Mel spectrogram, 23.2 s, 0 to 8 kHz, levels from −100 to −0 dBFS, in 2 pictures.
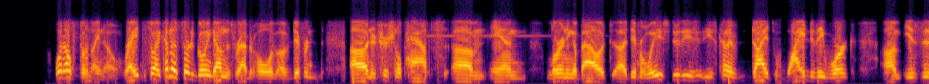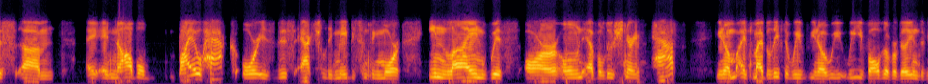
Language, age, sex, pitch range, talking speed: Persian, 30-49, male, 120-160 Hz, 200 wpm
